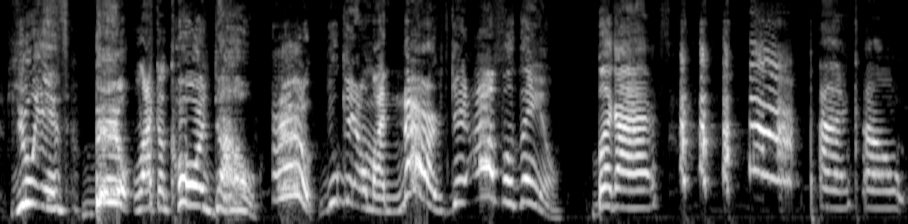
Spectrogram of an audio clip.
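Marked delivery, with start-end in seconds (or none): 0.1-2.6 slow, drawn-out insult; slow drawn roast. Pretend. Roasting a friend with slow drawn insult. 6.8-8.1 high laugh burst. Real, not acted.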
